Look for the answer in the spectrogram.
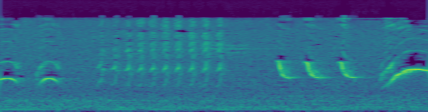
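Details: Laughingthrush song mixing two arched whistles, a soft rapid stuttering trill, three quick downslurred notes and a final loud rising-falling whistle.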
